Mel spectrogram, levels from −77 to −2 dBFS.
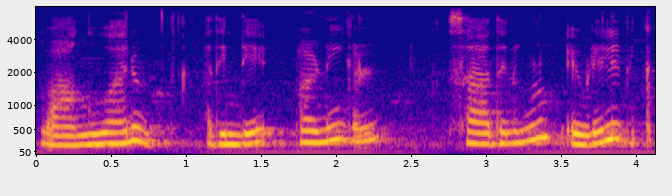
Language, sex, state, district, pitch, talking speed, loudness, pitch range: Malayalam, female, Kerala, Kasaragod, 230 Hz, 85 wpm, -14 LUFS, 215-270 Hz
